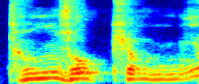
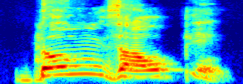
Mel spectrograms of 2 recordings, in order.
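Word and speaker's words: 邓小平: 옛날에 이 이름을 들었을 때 등소평이 어떻게 돼요? 한문을 그대로 한국말로 한국 발음으로 읽은 거야. 근데 중국말로 읽으면 덩자오핑 이렇게 됩니다.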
